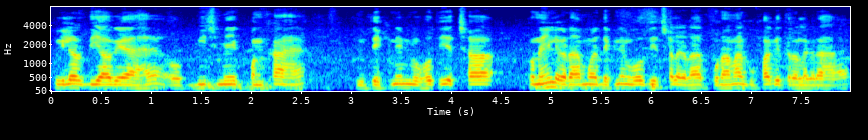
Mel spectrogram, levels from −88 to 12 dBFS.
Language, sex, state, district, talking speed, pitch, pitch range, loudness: Angika, male, Bihar, Purnia, 280 wpm, 125 Hz, 120-135 Hz, -17 LUFS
